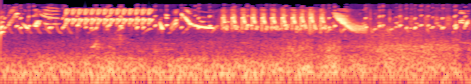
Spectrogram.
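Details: Goldfinch mating and readiness calls meant to coax a silent male into song: liquid twitters broken by two long, buzzy, rattling trills, with a bright downward-sweeping note between bursts.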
